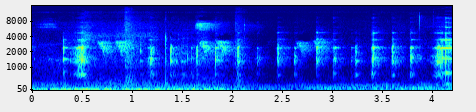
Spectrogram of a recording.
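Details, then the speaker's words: Older MG right-hand rear half shaft and hub during drum-to-disc conversion, rocked by hand: irregular light clicks from play; worn half shaft splines. "you can hear a little clicking noise. There's some wear in it. So that's not really very good."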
